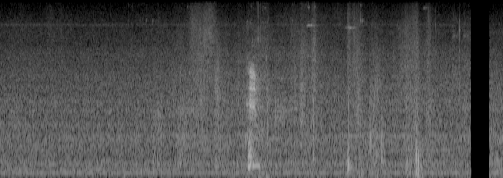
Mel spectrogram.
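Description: Quiet room tone with a faint steady hum, and a few light clicks and taps of handling in the second half.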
